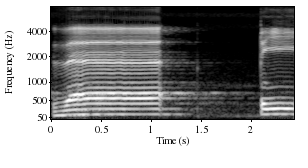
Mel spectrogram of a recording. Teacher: kalau ki itu kasrah bertemu Ya Sukun panjangnya dua harakat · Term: Mad thaobi'i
